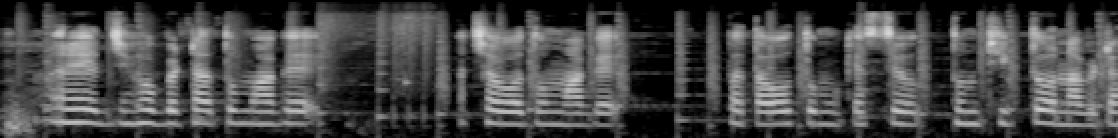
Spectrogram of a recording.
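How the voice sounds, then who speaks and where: Against faint background music, a woman uses a put-on character voice at a fairly quick pace. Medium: read story. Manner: warm, paternal.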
